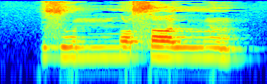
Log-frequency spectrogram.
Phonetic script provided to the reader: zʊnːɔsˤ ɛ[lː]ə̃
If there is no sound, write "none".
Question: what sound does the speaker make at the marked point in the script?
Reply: lː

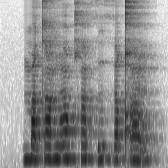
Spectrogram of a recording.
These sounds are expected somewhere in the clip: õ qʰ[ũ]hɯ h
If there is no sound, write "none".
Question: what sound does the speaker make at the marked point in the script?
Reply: ũ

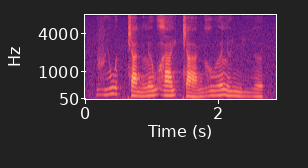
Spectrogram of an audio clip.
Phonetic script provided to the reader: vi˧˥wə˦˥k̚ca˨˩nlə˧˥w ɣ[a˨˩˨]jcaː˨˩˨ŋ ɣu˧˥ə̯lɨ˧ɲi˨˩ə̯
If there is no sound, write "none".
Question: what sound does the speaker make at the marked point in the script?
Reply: a˧˥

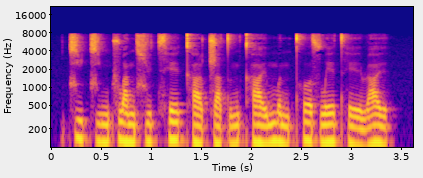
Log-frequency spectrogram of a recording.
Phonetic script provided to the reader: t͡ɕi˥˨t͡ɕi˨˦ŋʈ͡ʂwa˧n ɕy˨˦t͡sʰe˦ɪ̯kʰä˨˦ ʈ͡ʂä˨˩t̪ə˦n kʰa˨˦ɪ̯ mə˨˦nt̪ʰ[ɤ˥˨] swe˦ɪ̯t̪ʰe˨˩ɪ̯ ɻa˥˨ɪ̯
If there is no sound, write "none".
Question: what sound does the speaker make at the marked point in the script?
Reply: ɤ˥˨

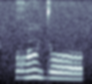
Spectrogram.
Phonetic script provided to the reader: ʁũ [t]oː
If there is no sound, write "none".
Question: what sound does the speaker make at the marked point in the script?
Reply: d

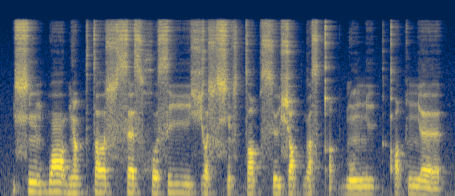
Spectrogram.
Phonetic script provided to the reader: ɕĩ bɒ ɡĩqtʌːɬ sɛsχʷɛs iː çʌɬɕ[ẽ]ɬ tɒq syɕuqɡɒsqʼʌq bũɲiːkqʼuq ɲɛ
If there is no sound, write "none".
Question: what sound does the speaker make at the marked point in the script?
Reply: ɛ̃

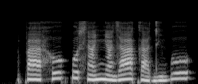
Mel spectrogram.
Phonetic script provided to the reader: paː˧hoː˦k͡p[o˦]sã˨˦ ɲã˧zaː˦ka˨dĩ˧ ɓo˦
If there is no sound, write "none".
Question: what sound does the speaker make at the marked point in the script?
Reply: o˦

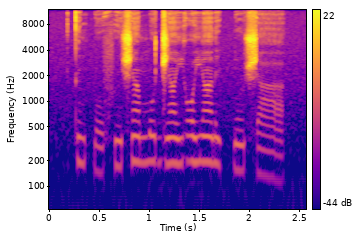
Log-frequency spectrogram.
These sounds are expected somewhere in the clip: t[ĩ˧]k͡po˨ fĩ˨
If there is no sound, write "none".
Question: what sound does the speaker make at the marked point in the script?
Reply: ĩ˧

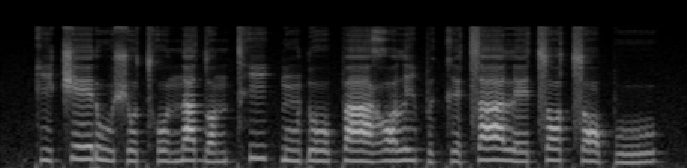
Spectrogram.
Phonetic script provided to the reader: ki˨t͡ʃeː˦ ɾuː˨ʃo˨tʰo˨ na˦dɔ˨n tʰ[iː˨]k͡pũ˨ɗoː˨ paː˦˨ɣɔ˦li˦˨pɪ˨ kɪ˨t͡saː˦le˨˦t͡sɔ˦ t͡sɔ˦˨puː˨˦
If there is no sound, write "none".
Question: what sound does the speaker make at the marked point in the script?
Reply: iː˦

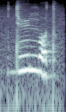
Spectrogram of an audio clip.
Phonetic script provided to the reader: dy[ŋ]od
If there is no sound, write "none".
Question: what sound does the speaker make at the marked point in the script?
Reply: ŋ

